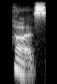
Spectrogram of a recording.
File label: "hers", Indian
